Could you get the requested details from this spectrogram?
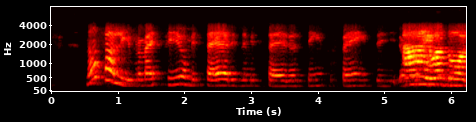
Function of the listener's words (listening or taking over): taking over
